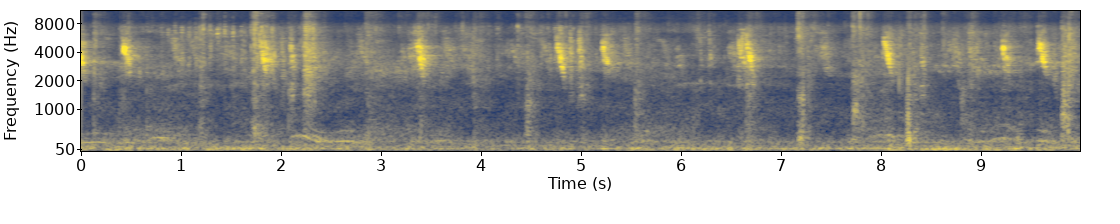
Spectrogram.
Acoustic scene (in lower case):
park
